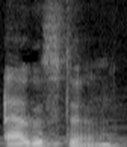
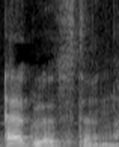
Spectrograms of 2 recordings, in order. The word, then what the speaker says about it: Eggleston: 现在看到这本影集是 William Eggleston 导览，我以前经常会读错，把它读成 William Eggleston，好像也可以。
